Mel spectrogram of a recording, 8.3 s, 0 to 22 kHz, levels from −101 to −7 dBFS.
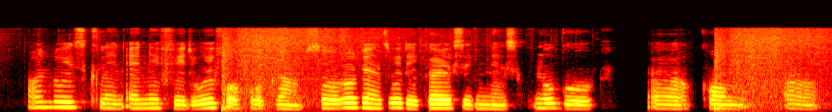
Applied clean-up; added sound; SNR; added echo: none; Shatter; 14 dB; none.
